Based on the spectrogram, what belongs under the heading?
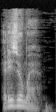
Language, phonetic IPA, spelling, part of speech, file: Russian, [rʲɪzʲʊˈmɛ], резюме, noun, Ru-резюме.ogg
- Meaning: 1. summary 2. curriculum vitae, CV, resume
